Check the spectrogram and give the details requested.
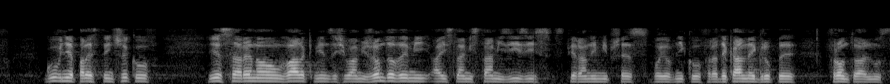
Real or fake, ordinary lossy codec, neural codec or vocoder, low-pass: real; none; none; 5.4 kHz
